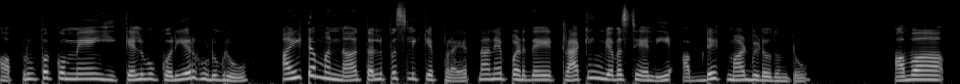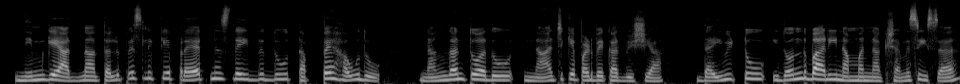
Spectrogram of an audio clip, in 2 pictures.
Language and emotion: Kannada, disgusted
